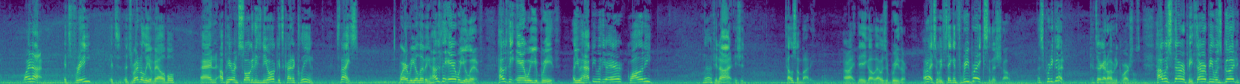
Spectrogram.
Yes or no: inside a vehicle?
yes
